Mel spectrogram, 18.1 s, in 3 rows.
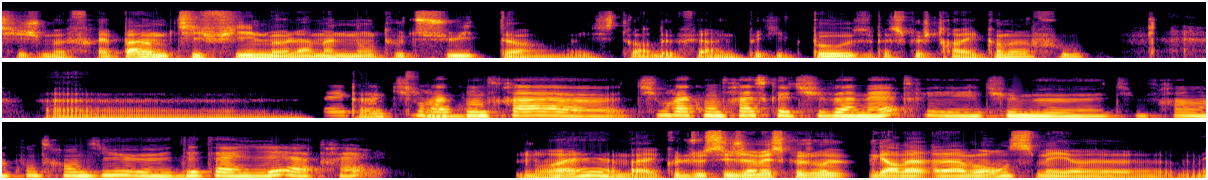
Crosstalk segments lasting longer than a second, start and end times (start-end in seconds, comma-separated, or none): none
